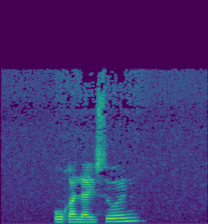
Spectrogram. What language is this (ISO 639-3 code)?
pwn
